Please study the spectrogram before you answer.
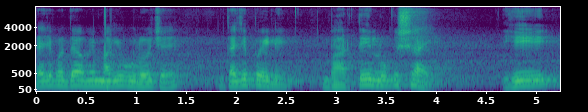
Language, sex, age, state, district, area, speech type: Goan Konkani, male, 60+, Goa, Canacona, rural, spontaneous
